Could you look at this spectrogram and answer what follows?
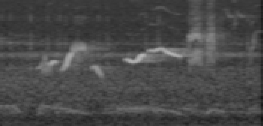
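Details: Clear fluty blackbird song of two rich, warbled phrases, the second longer and sliding upward before a brief high flourish. A faint lower wavering tone and light background hiss continue behind it.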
